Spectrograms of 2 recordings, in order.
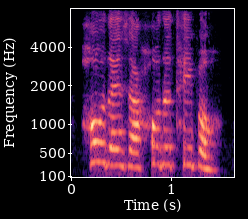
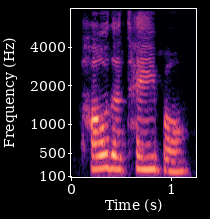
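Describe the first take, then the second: First: Higher, urgent call to hold the table; urgent order. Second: Said in the usual way. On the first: Retold or imitated. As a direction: pretend someone urgently grabbing the wobbly table. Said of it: "Maybe somebody say". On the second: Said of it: "it means".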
